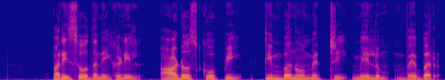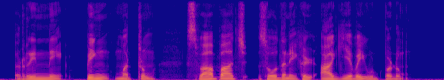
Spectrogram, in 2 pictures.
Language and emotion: Tamil, neutral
